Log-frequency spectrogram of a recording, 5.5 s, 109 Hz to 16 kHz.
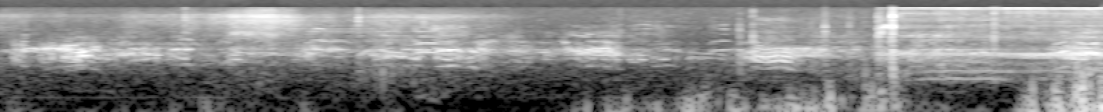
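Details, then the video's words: Geese honking in chorus at a November 2016 goose count in Silesia, the flock possibly including Barnacle, White-fronted, Greylag and Bean Geese; many calls overlap above quieter wind, and bursts of rumble come late. "Liczenie gęsi na Śląsku - 11- 13 listopad 2016"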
